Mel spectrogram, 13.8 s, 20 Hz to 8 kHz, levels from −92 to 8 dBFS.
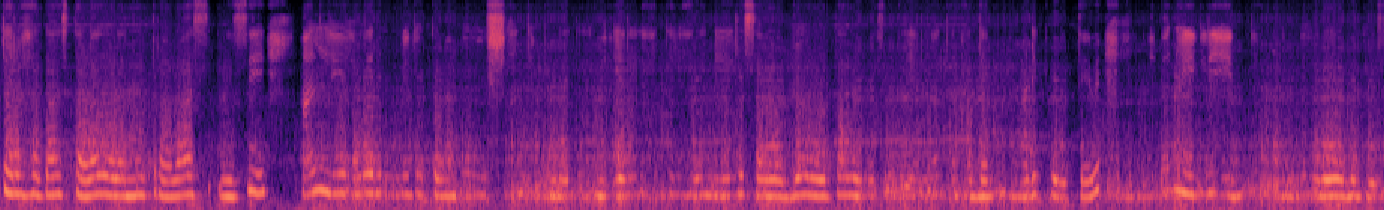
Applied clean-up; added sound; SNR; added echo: neural separator model SepFormer DNS4.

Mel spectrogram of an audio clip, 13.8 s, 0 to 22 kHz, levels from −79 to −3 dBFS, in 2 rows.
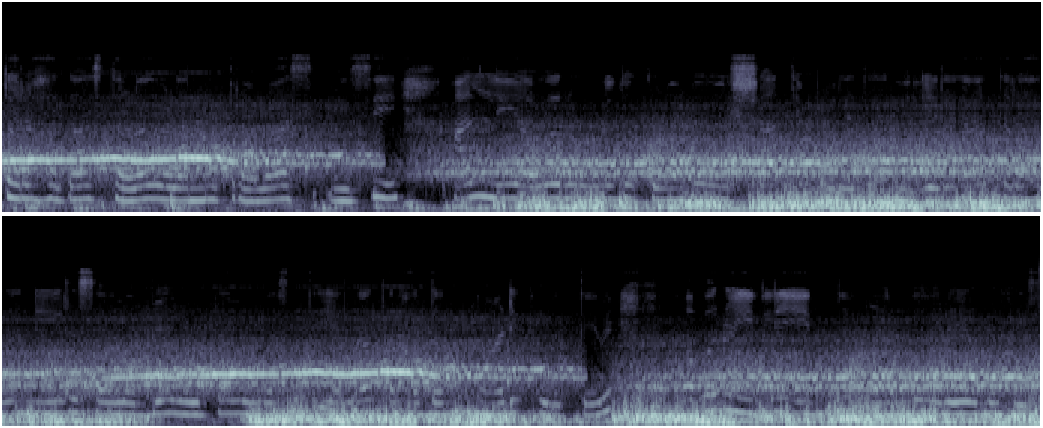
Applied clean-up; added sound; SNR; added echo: none; Wind; 4 dB; reverberation time 0.5 s.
